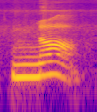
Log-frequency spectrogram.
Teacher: voiced alveolar nasal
